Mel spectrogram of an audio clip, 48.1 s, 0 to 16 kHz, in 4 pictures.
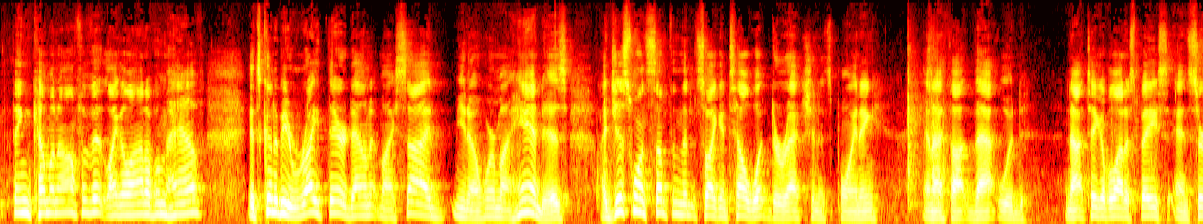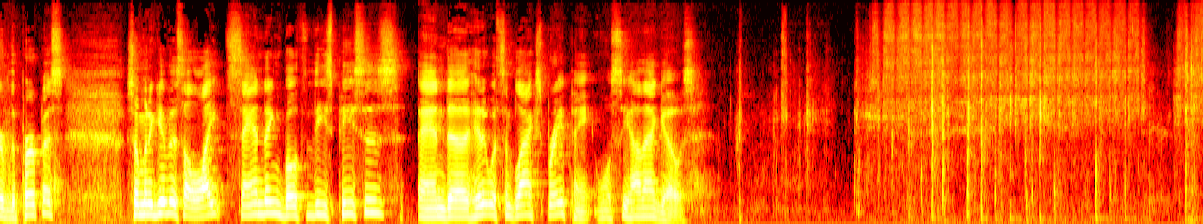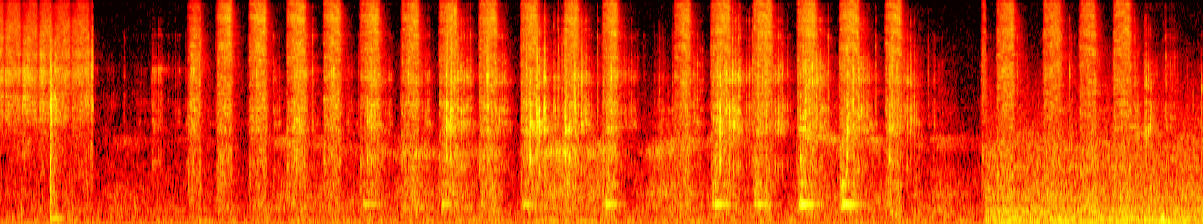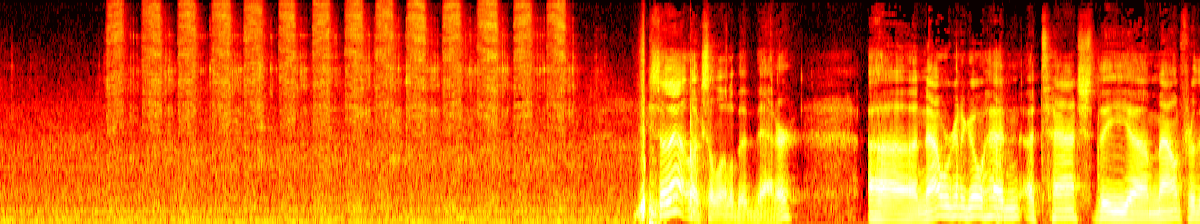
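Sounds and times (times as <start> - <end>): spray paint can hissing: 20.8 - 25.0, 25.9 - 33.2, 33.9 - 35.6, 37.1 - 41.9.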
